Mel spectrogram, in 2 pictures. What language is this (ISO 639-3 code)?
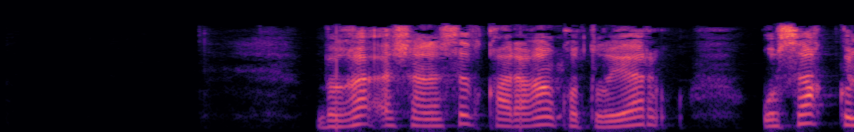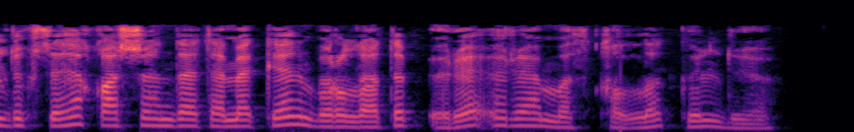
bak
